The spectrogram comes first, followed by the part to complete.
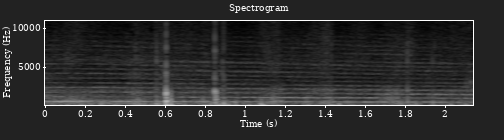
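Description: Electronic house siren sounding a steady, unbroken tone with overtones, with two short knocks about half a second and just under a second in.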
